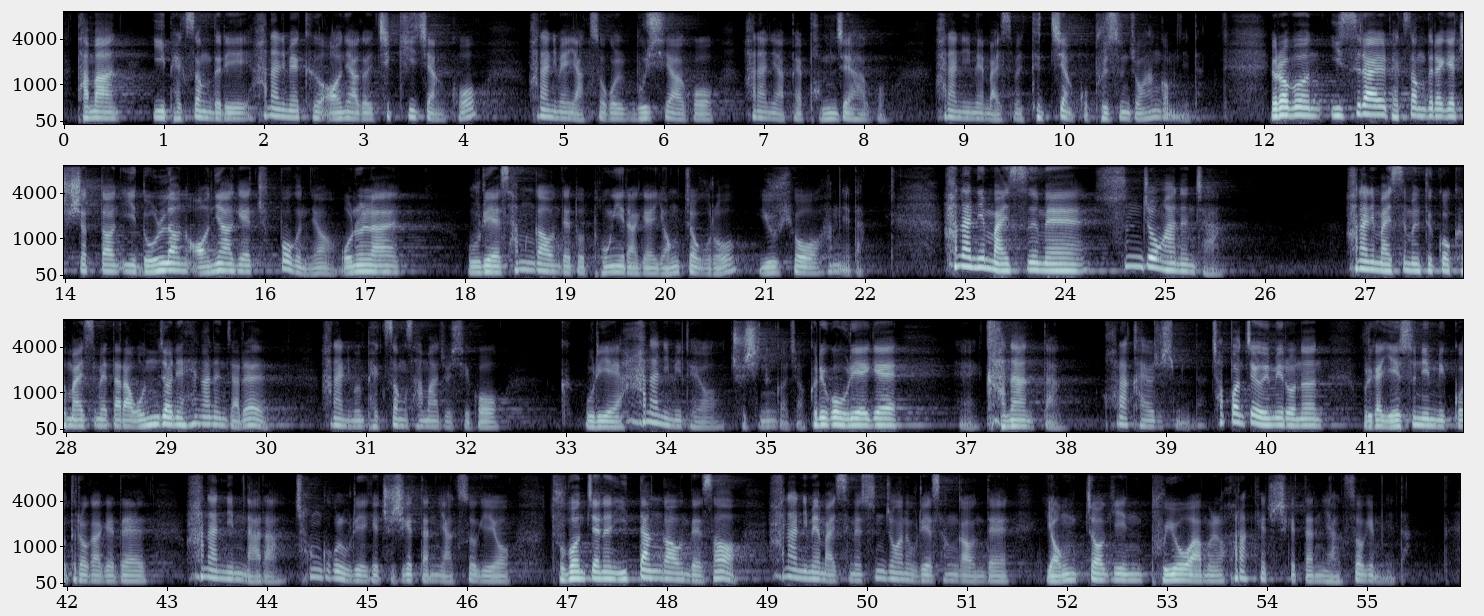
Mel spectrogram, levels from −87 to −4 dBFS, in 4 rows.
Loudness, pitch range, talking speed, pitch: -29 LUFS, 100-135 Hz, 295 characters per minute, 115 Hz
